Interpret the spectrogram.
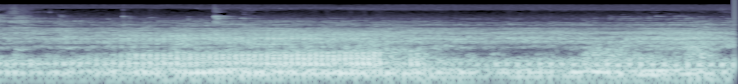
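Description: A motorcycle engine running steadily with a fast low pulse, getting louder for about two seconds before easing back.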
